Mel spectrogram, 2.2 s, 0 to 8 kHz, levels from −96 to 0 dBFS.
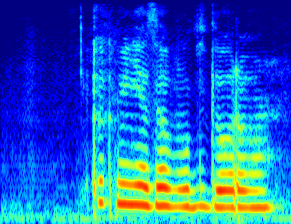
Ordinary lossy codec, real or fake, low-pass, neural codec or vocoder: none; fake; none; codec, 16 kHz, 8 kbps, FreqCodec, smaller model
